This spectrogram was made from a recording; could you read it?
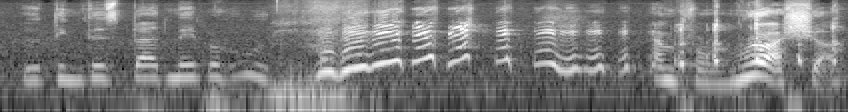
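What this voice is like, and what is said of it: Bad put-on Russian accent. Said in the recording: “that was Chicago Russian ... I know, it was bad.”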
